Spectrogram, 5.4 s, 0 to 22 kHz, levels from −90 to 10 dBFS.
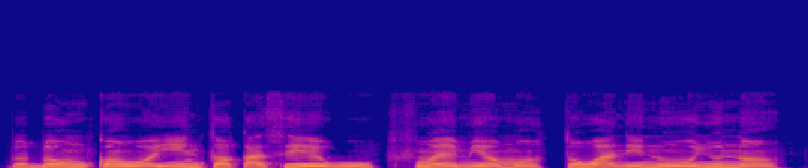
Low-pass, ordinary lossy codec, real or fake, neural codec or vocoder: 9.9 kHz; MP3, 96 kbps; real; none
